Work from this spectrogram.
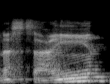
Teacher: nasta'in itu berhenti 2 harakat, boleh 4 harakat, boleh juga 6 harakat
